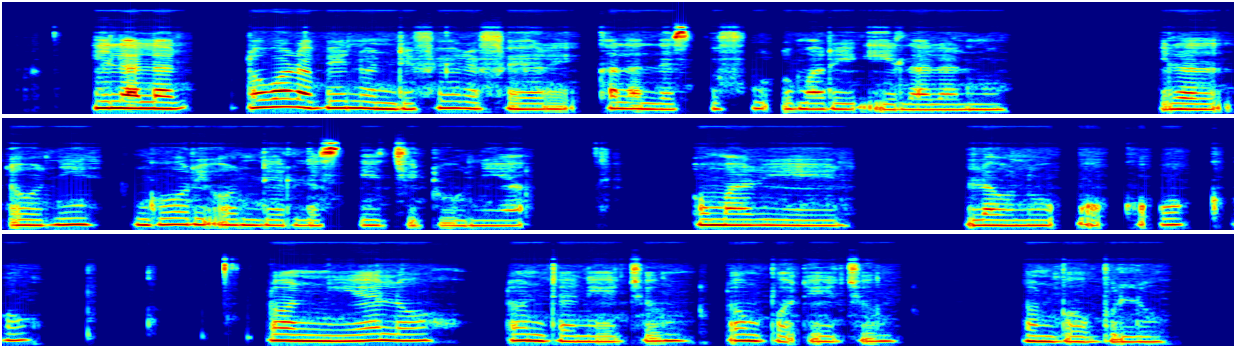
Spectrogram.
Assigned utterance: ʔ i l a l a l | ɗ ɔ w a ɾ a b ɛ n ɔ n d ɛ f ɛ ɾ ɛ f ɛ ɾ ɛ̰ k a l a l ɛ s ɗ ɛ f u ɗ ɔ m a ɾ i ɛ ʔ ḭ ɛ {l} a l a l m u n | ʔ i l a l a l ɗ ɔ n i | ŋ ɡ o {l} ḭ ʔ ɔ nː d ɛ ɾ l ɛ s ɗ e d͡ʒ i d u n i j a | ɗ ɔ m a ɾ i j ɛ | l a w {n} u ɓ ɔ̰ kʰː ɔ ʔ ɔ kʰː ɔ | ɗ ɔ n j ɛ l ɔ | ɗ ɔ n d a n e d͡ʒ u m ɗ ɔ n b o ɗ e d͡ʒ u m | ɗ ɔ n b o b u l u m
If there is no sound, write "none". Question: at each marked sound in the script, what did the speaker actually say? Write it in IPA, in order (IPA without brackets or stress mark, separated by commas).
l, ɾ, n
